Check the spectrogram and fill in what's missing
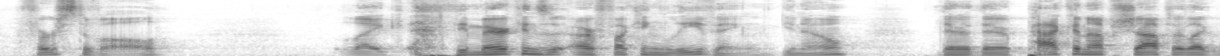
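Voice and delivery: ordinary talk, nothing marked

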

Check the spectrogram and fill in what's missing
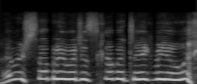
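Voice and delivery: mocking whiny Elliot. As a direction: ham up a desperate plea to be rescued. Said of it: "Elliot going".

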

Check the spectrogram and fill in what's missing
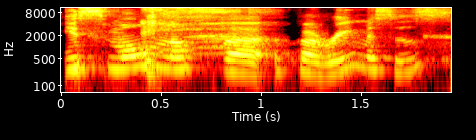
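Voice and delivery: put-on patronizing accented helper; talking to a little kid. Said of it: "to talk to a little kid".

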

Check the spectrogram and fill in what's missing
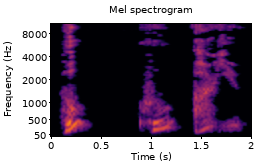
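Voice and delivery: hushed, high-pitched stammered question; startled demand. Acted. Writer reading his hero facing an intruder, startled demand. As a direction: stammer it high and under the breath. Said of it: "demanded Devereaux".

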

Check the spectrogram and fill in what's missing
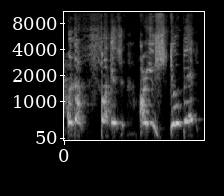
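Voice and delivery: high-pitched, exasperated shouting; angry berating. Real, not acted. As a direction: berate them in disbelief, pitch right up. Berating listeners for trusting government.

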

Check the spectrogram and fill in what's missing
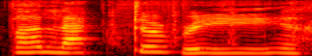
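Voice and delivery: high, slow, drawn-out answer; teasingly slow, high-pitched delivery; playful answer. Real, not acted. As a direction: stretch each syllable up high. Playfully giving a quiz answer.

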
